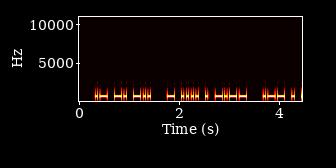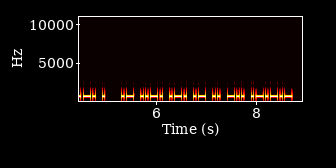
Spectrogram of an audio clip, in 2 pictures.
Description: Morse code, heard as a keyed tone, about 25 wpm, 700 Hz. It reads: AND THEY WERE AFRAID.
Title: Sentences from Top 1500 Words 25wpm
